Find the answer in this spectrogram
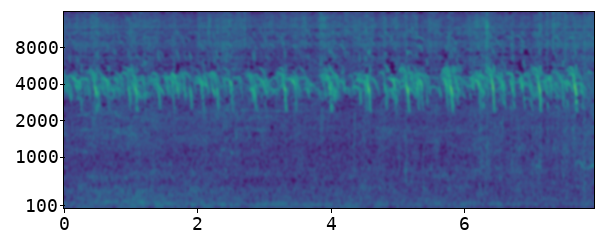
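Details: A flock of colourful chicks foraging on sand in the evening, chirping nonstop: sharp, high peeps sliding downward, many overlapping, with some louder ones standing out about every half second.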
